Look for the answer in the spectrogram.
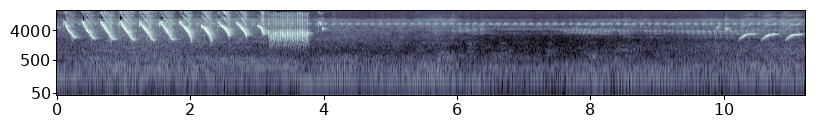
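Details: Canary training song opens with about four seconds of rapid repeated downward-sweeping whistles ending in a short buzzy trill. Near silence follows with a thin steady high tone, then three rising chirps near the end.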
